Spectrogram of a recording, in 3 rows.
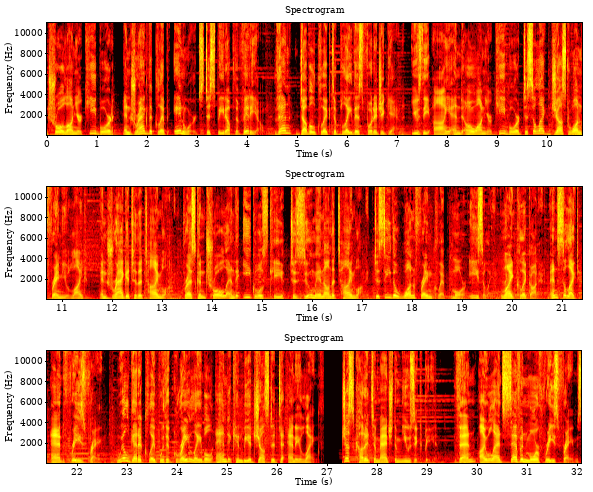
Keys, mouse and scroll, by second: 1.5 ctrl+click, 5.5 ctrl+click, 5.7 double click, 6.7 space, 6.9 click, 7.4 click, 11.2 click, 24.1 click, 25.2 click, 26.5 click, 27.4 click, 28.6 click, 29.3 Delete, 29.6 double click, 29.8 click, 29.8 click, 30.1 click, 30.1 o, 30.4 click, 30.6 click, 30.7 Delete, 30.8 double click, 30.9 space, 31.0 click, 31.6 right click, 31.7 click, 32.0 click, 32.0 Delete.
